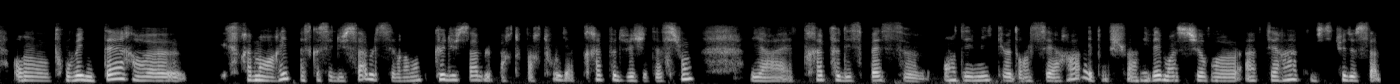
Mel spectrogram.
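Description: A woman speaks at a moderate pace and medium pitch in a plain, everyday voice, with fairly even intonation. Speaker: guesthouse owner. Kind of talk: interview.

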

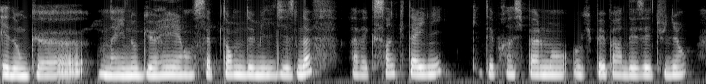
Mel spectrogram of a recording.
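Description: Speaking at a fairly slow pace, a woman with a fairly high pitch and a dark, mellow tone keeps a monotone, flat intonation while her loudness swings widely. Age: 20s. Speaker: environmental engineer and entrepreneur. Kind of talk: interview. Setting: on location at a shared living site.

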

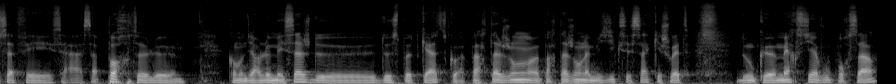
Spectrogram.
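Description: On a very clean recording with a silent background, a man talks at a fairly slow pace in a very deep, low voice with a dark, mellow tone and fairly even intonation. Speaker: podcast host. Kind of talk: casual chat.

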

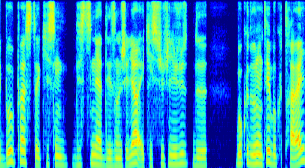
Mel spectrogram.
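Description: Here a man speaks in a normal speaking voice with a fairly high pitch. The sound is dry and close with no echo, and the background is quiet. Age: 20s. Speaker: student startup founder. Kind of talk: interview.

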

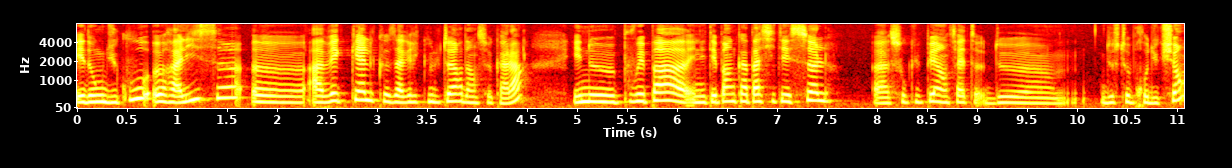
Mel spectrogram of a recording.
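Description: A woman with a fairly high voice speaks at a fairly slow pace with ordinary pitch variation, on a very clean recording with a silent background. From southwest France (Pyrénées-Atlantiques). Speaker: organic farming advisor. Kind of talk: interview. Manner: hesitant, many fillers.

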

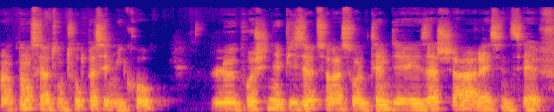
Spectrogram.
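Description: Somewhat breathy male voice with fairly even intonation. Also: medium pitch for a man, moderate pace. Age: 30s. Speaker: railway signalman. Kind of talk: workplace podcast interview. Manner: halting, repeats words.

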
